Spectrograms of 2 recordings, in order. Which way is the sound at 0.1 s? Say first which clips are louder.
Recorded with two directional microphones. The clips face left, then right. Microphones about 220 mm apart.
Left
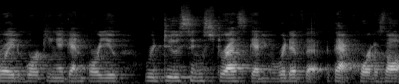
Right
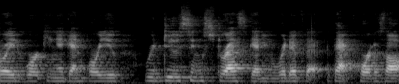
Even; 15° left (ahead or behind).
